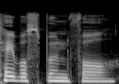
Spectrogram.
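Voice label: "tablespoonful", US English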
